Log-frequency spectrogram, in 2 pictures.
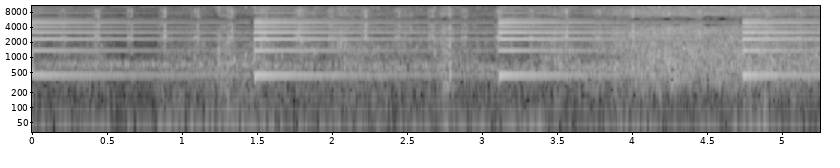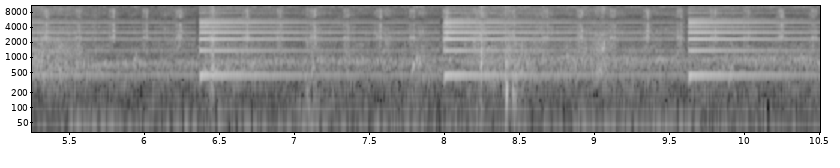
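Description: A clock chimes seven times in a steady, unhurried rhythm, each ringing bell-like stroke sustaining and overlapping the next. The strikes are fairly loud, with no voices.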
